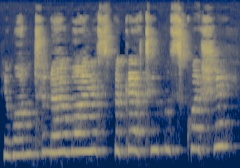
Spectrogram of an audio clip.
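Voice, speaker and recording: A woman putting on a screeching old hag. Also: a little fast. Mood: gloating. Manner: screeching, shrill. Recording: echoey room.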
